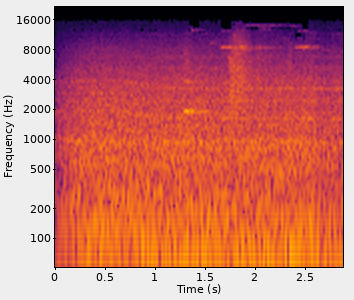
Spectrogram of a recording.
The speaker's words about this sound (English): This bus stop is in downtown Bethesda, a part of the district where Morella has found considerable Democratic support.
